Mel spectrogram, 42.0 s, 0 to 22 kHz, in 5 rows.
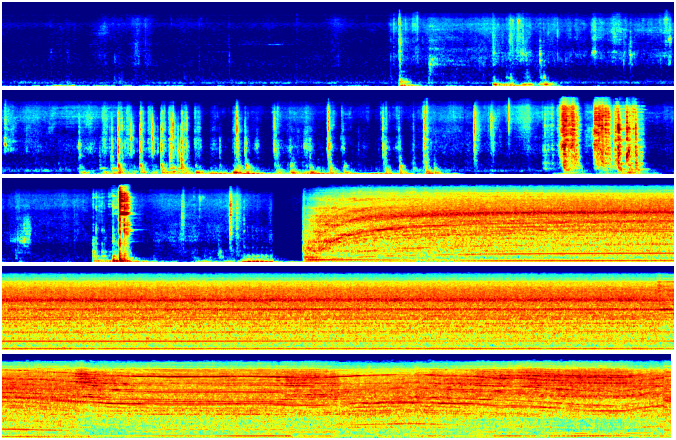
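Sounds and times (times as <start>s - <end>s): boards knocking and clunking: 6.2s - 7.0s, 9.4s - 14.1s
table saw ripping a board: 15.2s - 16.5s, 20.6s - 41.9s
table saw motor running: 20.6s - 41.9s.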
